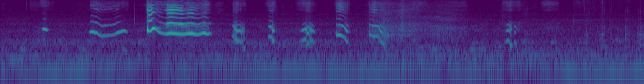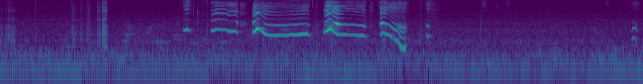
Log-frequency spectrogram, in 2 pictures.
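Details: Samoyed puppies giving bursts of high, wavering whimpers and yelping yips, rising and falling in pitch, in two clusters separated by a quiet stretch with faint background murmur.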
